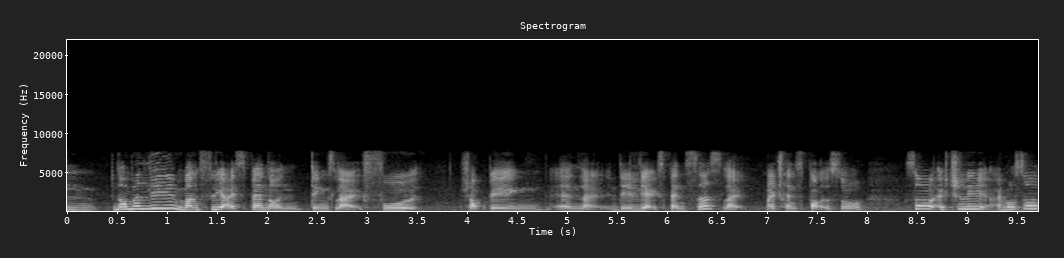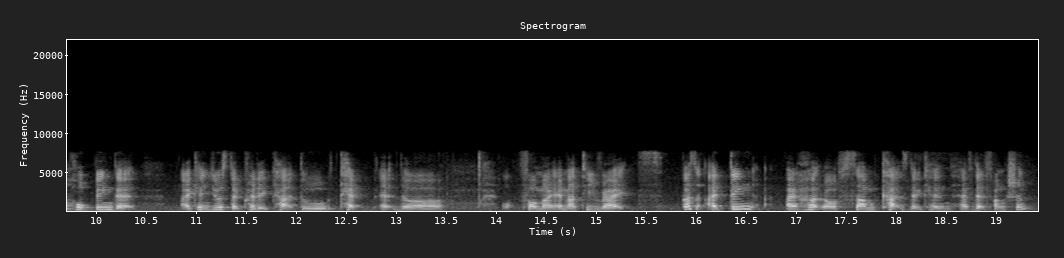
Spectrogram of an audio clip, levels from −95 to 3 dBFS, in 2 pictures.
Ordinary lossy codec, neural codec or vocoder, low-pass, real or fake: none; none; none; real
